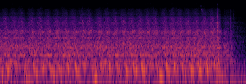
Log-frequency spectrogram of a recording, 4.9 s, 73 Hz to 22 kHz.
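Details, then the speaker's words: Ford 7.3 IDI diesel truck sitting 11–12 years, first crank: steady rhythmic cranking about four compressions a second, turns over but no firing, no fuel; starting fluid next. "There's no fuel. I got some starting fluid in the hanger. Okay, well, she turned over. That's a good sign."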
